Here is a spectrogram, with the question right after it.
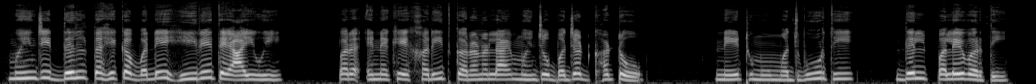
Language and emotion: Sindhi, sad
